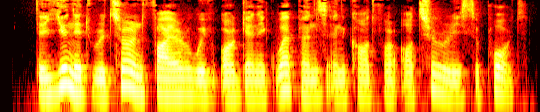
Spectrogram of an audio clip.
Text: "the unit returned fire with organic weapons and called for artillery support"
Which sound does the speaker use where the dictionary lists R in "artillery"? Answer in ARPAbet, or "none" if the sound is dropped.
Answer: L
